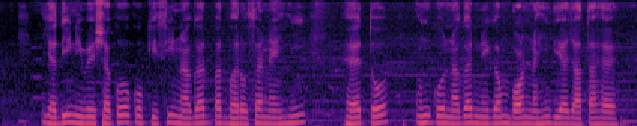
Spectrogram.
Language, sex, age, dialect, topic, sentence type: Hindi, male, 18-24, Hindustani Malvi Khadi Boli, banking, statement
